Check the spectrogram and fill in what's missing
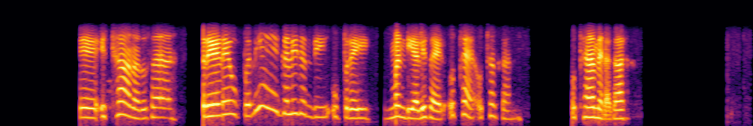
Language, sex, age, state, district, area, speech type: Dogri, female, 18-30, Jammu and Kashmir, Reasi, rural, conversation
